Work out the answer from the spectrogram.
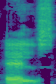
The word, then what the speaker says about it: elles: one is ils and elles. Now it's important to note that this S is not actually pronounced, so it would be il and elle, but just for the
